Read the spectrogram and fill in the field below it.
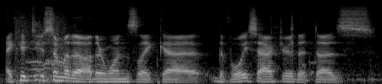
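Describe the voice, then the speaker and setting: This livestream host rambles through casual commentary, thinking aloud as he plays a game. His medium-pitched voice is animated and moves at a moderate pace. The recording has clearly noisy background sound.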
